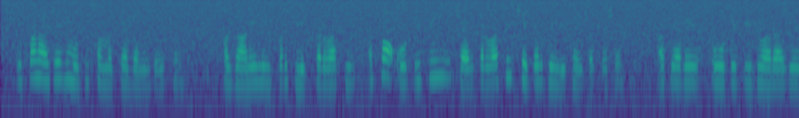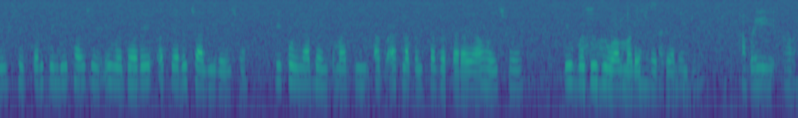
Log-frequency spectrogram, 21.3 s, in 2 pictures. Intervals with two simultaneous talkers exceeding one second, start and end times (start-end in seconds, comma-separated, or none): 18.6-19.8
